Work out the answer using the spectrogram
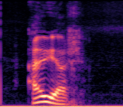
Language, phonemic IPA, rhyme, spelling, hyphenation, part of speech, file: Dutch, /ˈœy̯ər/, -œy̯ər, uier, ui‧er, noun, Nl-uier.ogg
- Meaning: udder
